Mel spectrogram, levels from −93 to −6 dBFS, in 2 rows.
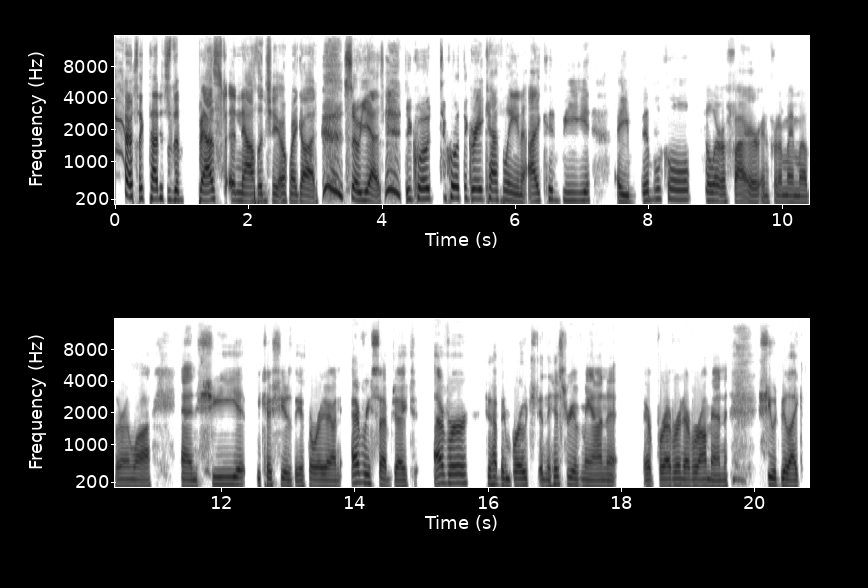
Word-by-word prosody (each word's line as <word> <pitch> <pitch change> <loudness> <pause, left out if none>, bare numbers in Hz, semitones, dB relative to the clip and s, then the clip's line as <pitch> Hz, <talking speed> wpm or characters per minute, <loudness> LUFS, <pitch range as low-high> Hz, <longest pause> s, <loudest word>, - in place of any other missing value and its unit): I - - +10
was 250 - +3
like, 220 -2 +3
"That 210 -1 +5
is 225 - -2
the 195 -1 +2 0.2
best 190 +4 +4
analogy." 160 -2 +2
Oh 165 0 +2
my 160 -1 +1
God. 145 -4 +2 0.4
So 185 - +5
yes, 180 0 +3
to 350 - 0
quote 215 -1 +3
to 225 - -6
quote 235 0 +3
the 230 - -2
great 205 -1 +3
Kathleen, 180 -6 0
I 160 +1 +2
could 180 -2 -5
be 175 0 -3 0.4
a 145 -2 +2 0.2
"biblical 195 +2 -2 0.2
pillar 170 -2 +1
of 155 +1 -2
fire" 75 -2 0
in 135 - -6
front - - -6
of - - -3
my 140 -1 -1
mother-in-law, 130 - -1 0.5
and 125 -1 0
she- 155 0 0 0.2
because 140 +1 -3
she 145 - -5
is 130 -2 -1
the 120 - -2
authority 130 +1 0
on 120 -1 -1 0.2
every 190 -1 +3
subject 130 -4 -1 0.3
ever 185 0 +3 0.3
to 160 - 0
have 155 -2 0
been 140 -2 -1
broached 140 +1 0
in 130 - -2
the 125 - -2
history 160 -1 0
of 135 -1 -3
man, 125 -1 -1
eh, 125 - -1 0.7
forever 135 +1 +2
and 135 - -1
ever, 130 0 +2
amen- 125 -2 -1 0.5
she 155 - 0
would 140 -2 +1
be 140 - +3
like, 125 -2 +2
155 Hz, 180 wpm, -24 LUFS, 130-185 Hz, 0.7 s, I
